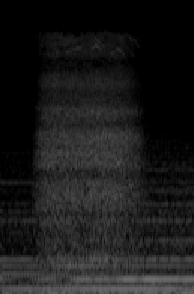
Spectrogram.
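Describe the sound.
A deep inhale during a yoga breathing exercise: one long, steady, breathy hiss of about a second that swells in and then stops, with quiet before and after.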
